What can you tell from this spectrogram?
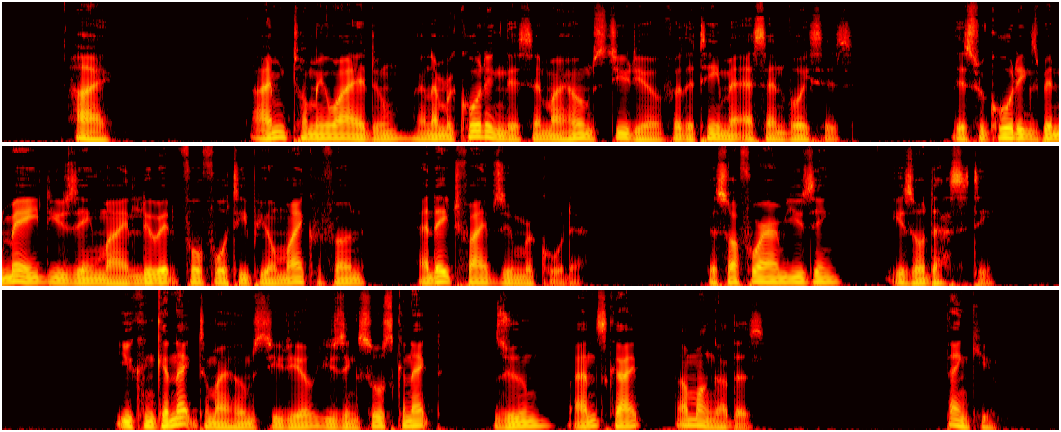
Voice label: Home Studio Test, gentlemen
